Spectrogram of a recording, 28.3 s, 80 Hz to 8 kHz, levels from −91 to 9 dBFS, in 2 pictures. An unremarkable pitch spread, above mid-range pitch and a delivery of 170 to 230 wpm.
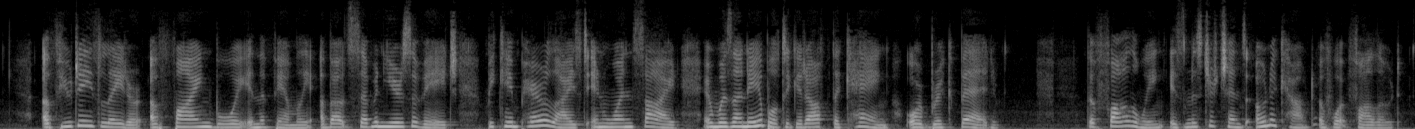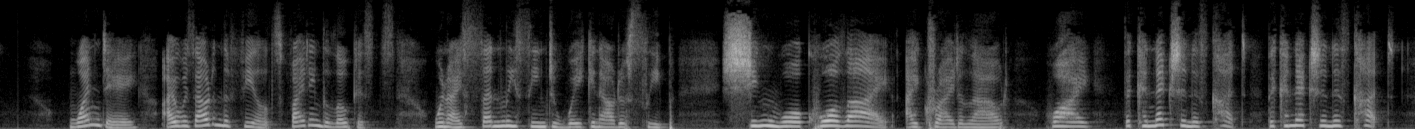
No: average, 4.9 semitones; high, 245 Hz; average, 160 wpm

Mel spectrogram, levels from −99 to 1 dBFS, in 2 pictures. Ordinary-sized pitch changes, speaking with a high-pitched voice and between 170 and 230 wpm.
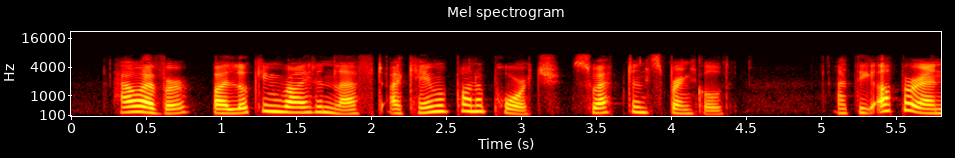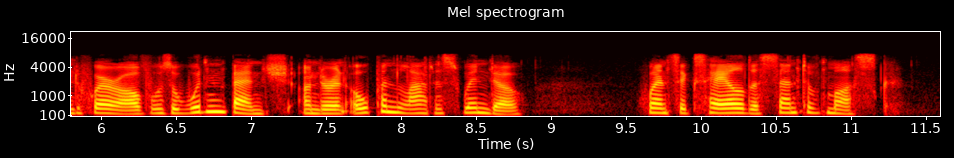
Yes: average, 3.7 semitones; high, 210 Hz; average, 175 wpm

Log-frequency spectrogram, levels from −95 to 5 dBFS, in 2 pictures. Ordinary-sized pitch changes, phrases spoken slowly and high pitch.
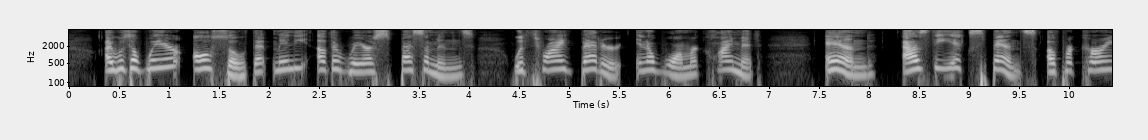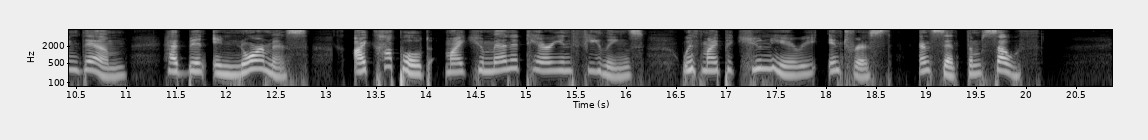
No: wide, 6.3 semitones; slow, 115 wpm; very high, 260 Hz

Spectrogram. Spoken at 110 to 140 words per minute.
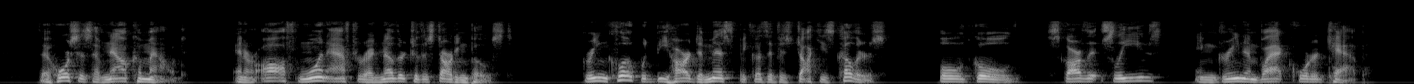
No: average, 160 wpm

